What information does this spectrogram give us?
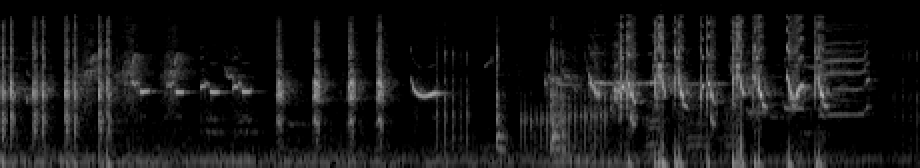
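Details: Black-winged myna in lively full song, meant to stimulate young and quiet birds: sharp repeated clicks and chips, short looping whistles and a raspy buzzy passage, loud and high.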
